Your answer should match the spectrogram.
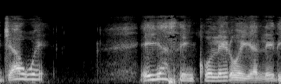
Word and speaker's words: Yahweh: Los que esperan en Jehová, o los que esperan en Yahweh. Yo por lo regular utilizo la pronunciación Yahweh. No me gusta la pronunciación Jehová que usa la Reina Valera, porque sé que es bastante incorrecta.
